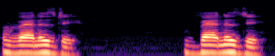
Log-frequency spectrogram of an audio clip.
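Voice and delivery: वेडनेसडे with the d silent, wens-day; वेडनेसडे dropping the first d; correct pronunciation. Shown as a demonstration. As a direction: say वेडनेसडे as two syllables, wenz-day. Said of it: "सही इसकी pronunciation है".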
